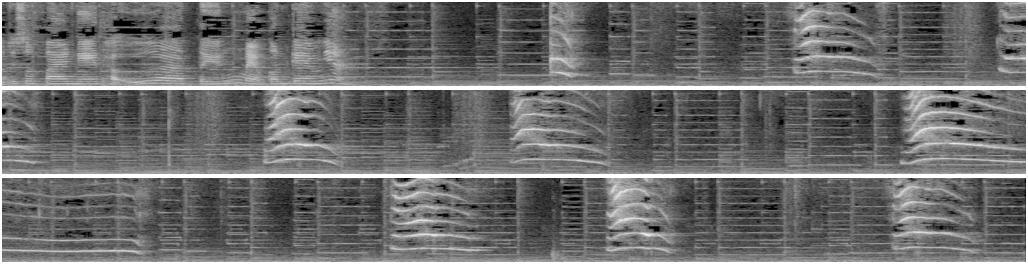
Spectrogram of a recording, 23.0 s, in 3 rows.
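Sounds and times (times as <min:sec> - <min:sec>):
background music: 0:00.0 - 0:23.0
kitten meows from laptop: 0:06.0 - 0:06.6, 0:07.5 - 0:08.0, 0:09.7 - 0:10.3, 0:11.5 - 0:12.2, 0:14.4 - 0:16.4, 0:18.3 - 0:19.0, 0:19.9 - 0:20.4, 0:22.0 - 0:22.8.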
